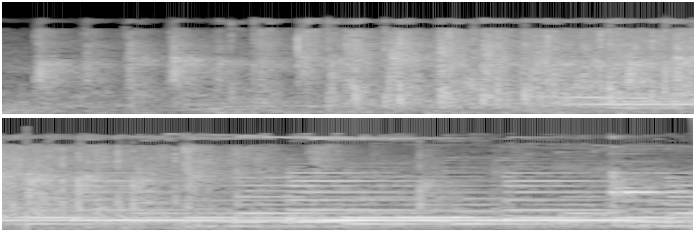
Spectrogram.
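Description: Audience clapping, then about three seconds in the act's backing music fades in and grows louder: held low chords with short high chiming notes over them.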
